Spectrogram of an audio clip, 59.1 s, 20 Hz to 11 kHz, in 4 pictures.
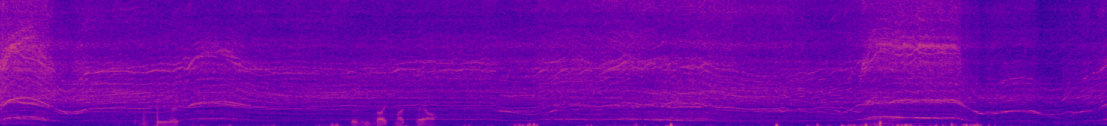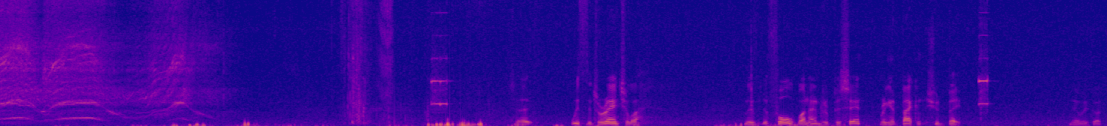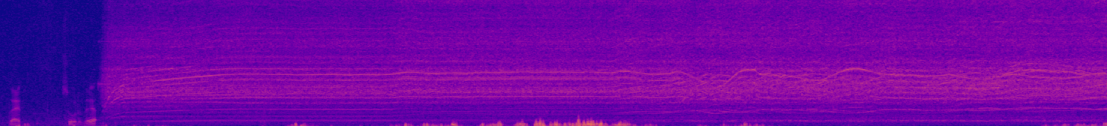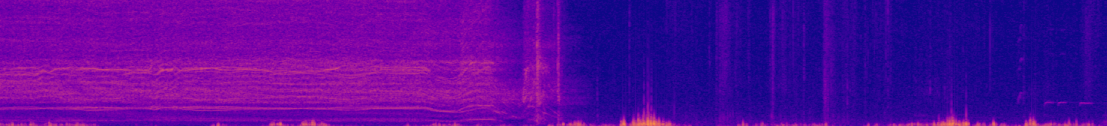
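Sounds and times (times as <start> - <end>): toy drone motors whining: 0.0 - 18.0, 30.8 - 52.3.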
